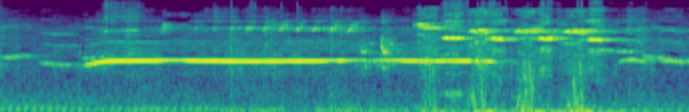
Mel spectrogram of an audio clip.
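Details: Brown-chested jungle flycatcher singing energetically: one long, steady, clear whistle held for nearly two seconds, then quick buzzy, scratchy high notes.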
